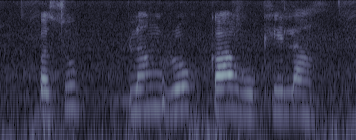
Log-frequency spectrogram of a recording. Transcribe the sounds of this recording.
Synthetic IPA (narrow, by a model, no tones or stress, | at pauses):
pəsupləŋɡɾoːkkaɦokʰeːla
